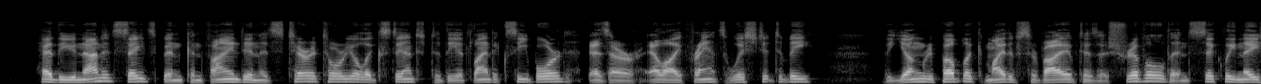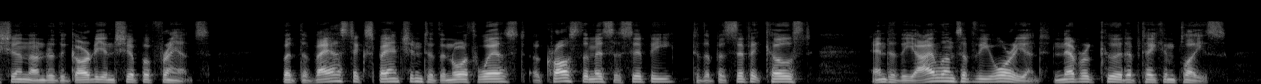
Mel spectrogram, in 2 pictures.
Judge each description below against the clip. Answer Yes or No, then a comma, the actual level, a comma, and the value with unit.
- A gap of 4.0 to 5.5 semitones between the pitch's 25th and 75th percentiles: No, average, 3.3 semitones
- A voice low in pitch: Yes, low, 120 Hz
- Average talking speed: Yes, average, 155 wpm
